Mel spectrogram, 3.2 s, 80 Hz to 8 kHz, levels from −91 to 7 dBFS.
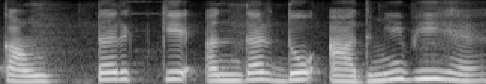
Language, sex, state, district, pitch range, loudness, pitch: Hindi, female, Bihar, West Champaran, 210-265 Hz, -13 LUFS, 245 Hz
